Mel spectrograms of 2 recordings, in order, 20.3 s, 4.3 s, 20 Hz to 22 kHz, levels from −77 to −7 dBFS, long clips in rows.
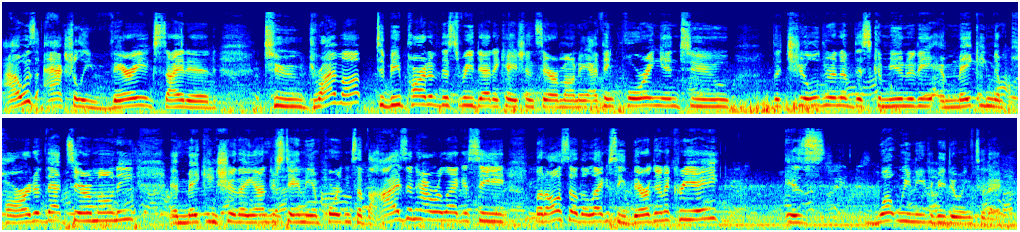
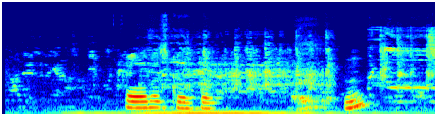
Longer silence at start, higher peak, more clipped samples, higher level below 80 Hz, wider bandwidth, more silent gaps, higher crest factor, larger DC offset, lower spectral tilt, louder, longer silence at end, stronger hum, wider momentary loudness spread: about the same, 0 s vs 0.05 s; first, -4 dBFS vs -8 dBFS; neither; second, -42 dBFS vs -36 dBFS; about the same, 16 kHz vs 15.5 kHz; neither; about the same, 14 dB vs 18 dB; neither; about the same, -4.5 dB/octave vs -5 dB/octave; first, -20 LUFS vs -25 LUFS; about the same, 0 s vs 0 s; neither; second, 5 LU vs 21 LU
